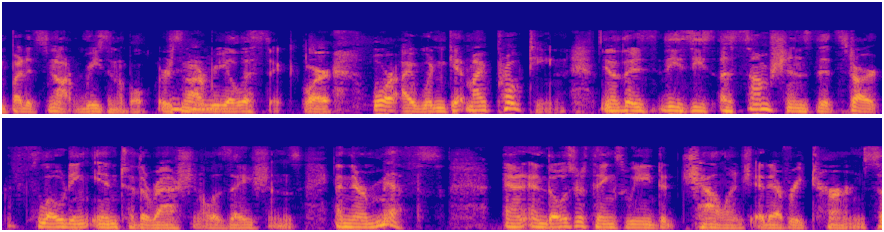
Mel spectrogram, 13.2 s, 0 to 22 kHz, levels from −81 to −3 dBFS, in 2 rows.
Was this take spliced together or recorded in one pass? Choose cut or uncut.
uncut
